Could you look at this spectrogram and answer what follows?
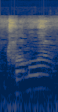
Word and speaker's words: Kamala: Kamala rhymes with Mamala.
